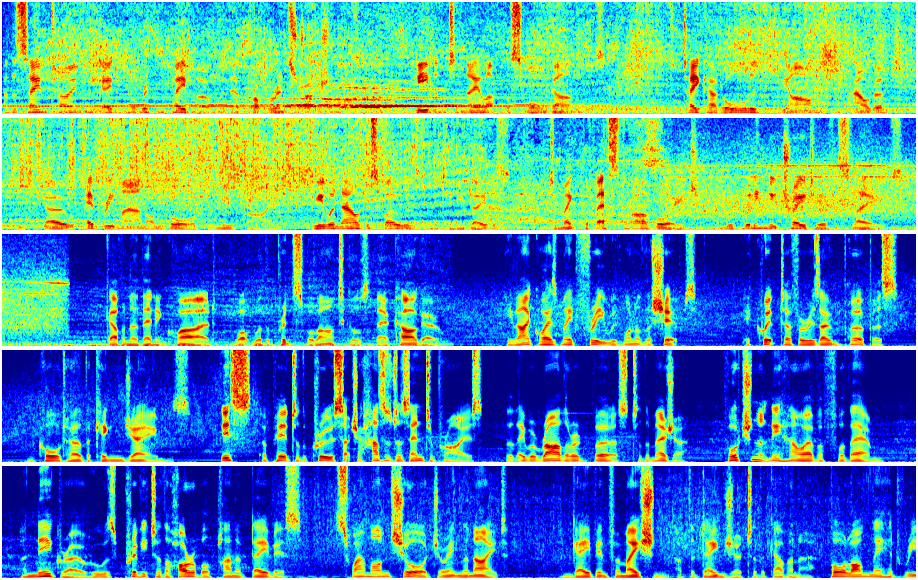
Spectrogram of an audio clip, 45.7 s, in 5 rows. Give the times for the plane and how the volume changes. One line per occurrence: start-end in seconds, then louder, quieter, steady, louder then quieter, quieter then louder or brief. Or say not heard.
0.0-45.6 quieter.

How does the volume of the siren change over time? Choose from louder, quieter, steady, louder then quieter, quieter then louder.
louder then quieter.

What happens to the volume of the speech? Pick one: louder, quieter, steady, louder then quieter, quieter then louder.
steady.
